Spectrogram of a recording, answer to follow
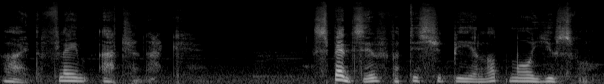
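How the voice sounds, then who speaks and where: A man thinking aloud in character as he plays a roleplaying game, measured and deliberate, often muttering to himself. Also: on the high side, a little hiss or hum. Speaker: gamer narrating a roleplay playthrough.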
